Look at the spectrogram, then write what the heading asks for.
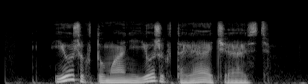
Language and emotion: Russian, neutral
